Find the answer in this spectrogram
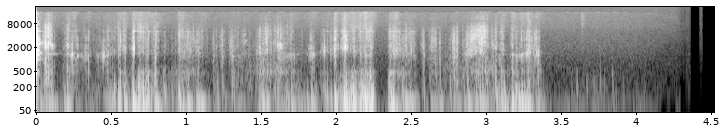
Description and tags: Two small glass holiday ornaments being rubbed together. Low noisy sound. Fair amount of background noise due to gain needed to capture such a soft sound. Close miked with Rode NT-5s in X-Y configuration. Trimmed, DC removed, and normalized to -6 dB.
